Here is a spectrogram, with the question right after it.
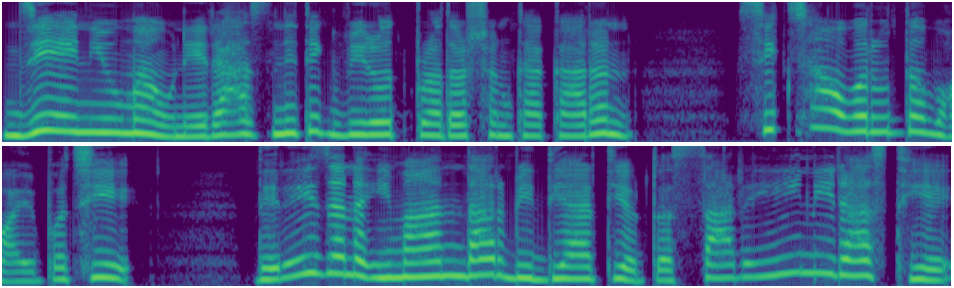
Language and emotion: Nepali, sad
